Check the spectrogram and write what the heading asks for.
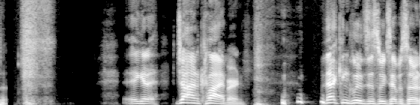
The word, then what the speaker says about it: Clyburn: He said Clayburn. Yeah, maybe that's how he pronounces it. John Clyburn.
